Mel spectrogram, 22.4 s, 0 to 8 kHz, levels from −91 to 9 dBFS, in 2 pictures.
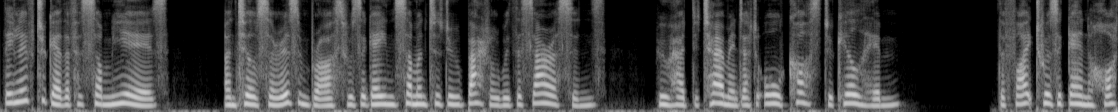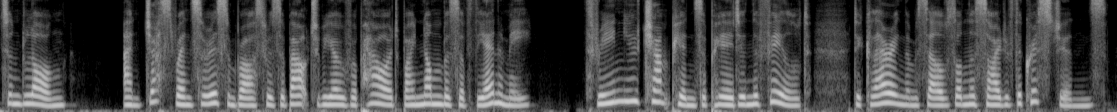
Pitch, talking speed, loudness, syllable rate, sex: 215 Hz, 170 wpm, -18 LUFS, 5.2 syllables/s, female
